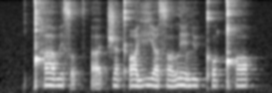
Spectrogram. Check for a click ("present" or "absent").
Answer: present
